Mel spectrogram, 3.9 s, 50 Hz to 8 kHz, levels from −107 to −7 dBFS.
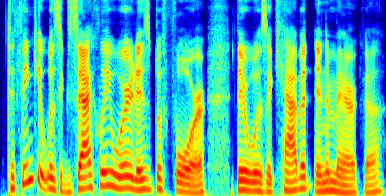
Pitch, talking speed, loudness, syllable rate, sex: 150 Hz, 235 wpm, -22 LUFS, 7.4 syllables/s, male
